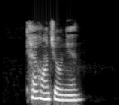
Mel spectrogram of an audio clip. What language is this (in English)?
Chinese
